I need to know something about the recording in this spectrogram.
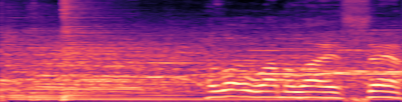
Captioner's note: cheers and boos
